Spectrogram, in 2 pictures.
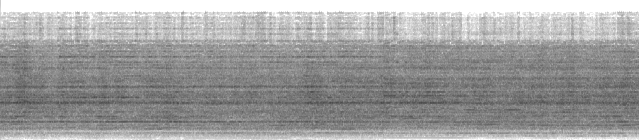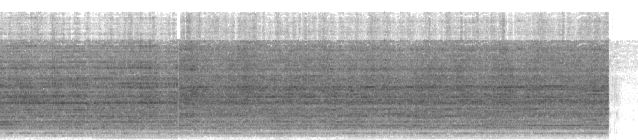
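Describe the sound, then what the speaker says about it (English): Angle grinder steadily grinding a square hole through thick metal for a propane fire pit burner, a continuous bright abrasive whine with slight pitch shifts, close and loud for the whole stretch before stopping abruptly at the end. "I'm just gonna use a grinder. I'm gonna go through a couple wheels probably and just grind out a little square for the burner to go through"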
